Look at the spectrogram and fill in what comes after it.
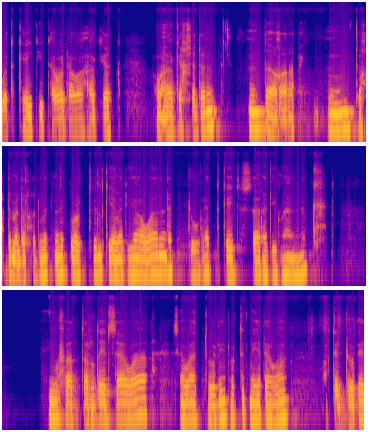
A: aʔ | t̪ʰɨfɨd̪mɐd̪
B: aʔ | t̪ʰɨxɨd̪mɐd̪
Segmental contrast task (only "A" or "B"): B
